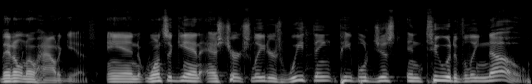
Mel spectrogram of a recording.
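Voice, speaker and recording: A man speaks at a moderate pace with lively intonation. He has an unremarkable speaking voice. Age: 40s. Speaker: pastor and church leadership podcast host. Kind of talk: solo leadership podcast monologue. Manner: casual, conversational with frequent fillers.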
